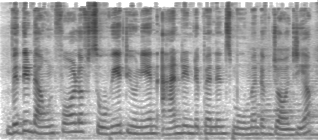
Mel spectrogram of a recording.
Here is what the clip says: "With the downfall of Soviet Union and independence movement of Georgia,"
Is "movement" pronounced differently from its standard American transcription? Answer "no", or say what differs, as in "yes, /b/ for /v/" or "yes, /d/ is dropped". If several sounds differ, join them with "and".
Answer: no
